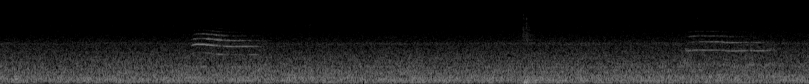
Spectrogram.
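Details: Kitten at play giving two soft, short meows about five seconds apart, thin and slightly falling, against a constant low hum, with a single sharp knock between them.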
